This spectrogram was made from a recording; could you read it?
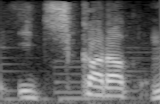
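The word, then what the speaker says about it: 1カラ: ファイターズの 2021 年のスローガンですね、うん、 01 カラットと書いて 1 カラというふうに、うん、読ませるスタイルでございます。うん、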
